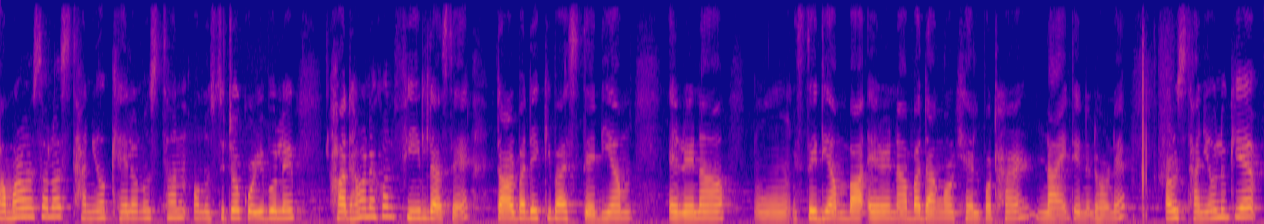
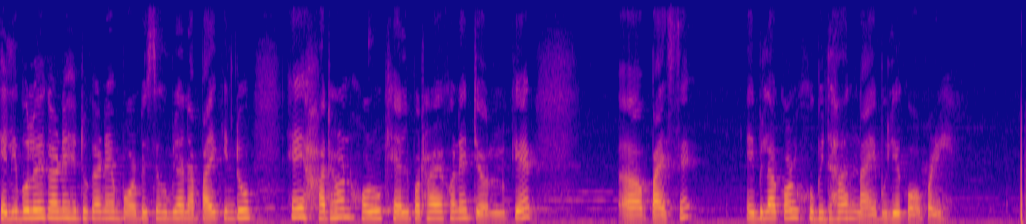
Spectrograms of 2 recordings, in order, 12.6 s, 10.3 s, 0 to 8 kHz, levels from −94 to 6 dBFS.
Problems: constant background noise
